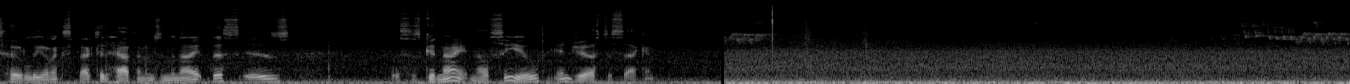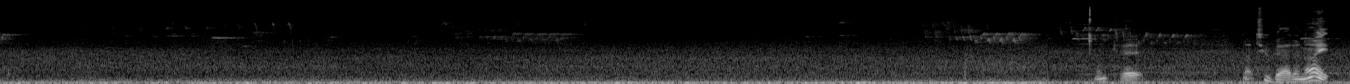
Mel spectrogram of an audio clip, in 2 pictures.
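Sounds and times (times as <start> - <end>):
low outdoor rumble: 0.0 - 27.0
birds chirping: 7.2 - 19.6, 21.5 - 27.0.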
